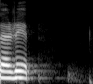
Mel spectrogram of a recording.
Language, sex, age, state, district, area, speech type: Manipuri, female, 18-30, Manipur, Thoubal, rural, read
